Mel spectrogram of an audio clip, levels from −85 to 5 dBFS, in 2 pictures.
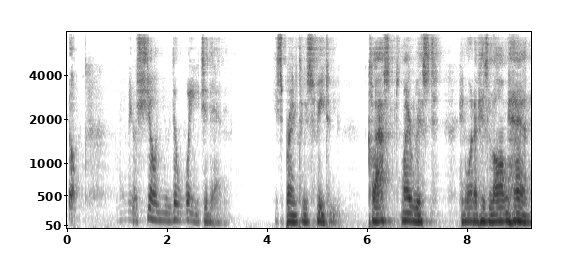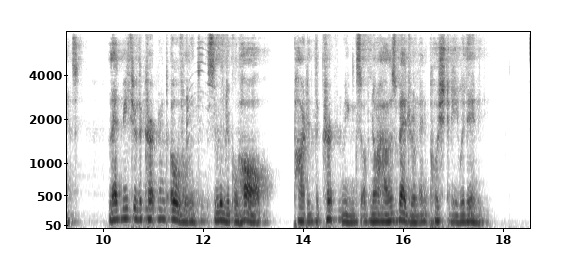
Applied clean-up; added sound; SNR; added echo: neural mask model DeepFilterNet 3.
